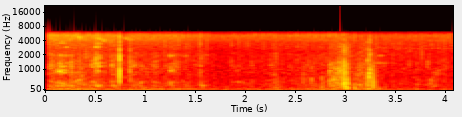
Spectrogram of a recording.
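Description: Beef skirt steak (harami) sizzling on a grill: a steady crackling hiss with a few sharp clicks, once early and twice about three seconds in. The heat may have dropped.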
